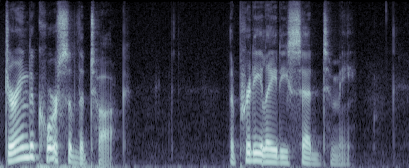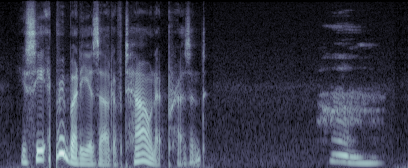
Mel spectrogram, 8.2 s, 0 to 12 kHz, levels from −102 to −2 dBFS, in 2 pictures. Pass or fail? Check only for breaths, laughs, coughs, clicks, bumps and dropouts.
fail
